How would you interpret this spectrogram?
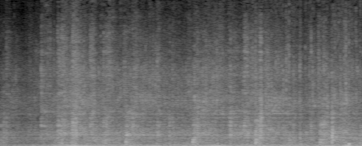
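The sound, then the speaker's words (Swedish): A bicycle being pedaled in Jeppe Hein's exhibition at Bonniers konsthall, the pedaling activating a construction that lifts strings of light bulbs, with a steady whirring, hissing mechanical noise and faint rhythmic clicks repeating roughly every second over a low hum. No one speaks. “Det ni hör är ljudet från en cykel.”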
